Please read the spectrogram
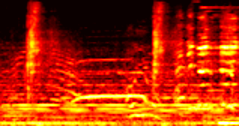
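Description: Live band music with two sharp drum cracks, about a quarter second and a second and a half in, and a held melodic note between them; the low bass drops out during this stretch.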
